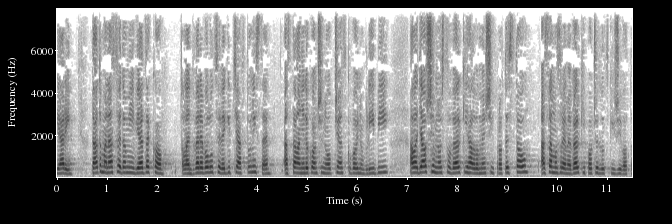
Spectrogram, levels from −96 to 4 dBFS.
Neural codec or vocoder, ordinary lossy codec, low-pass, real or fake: none; none; none; real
